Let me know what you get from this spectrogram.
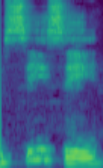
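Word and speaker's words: Ceci: one for the senators cody ceche cece now you guys told me you say his name cece pretty nice piece of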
